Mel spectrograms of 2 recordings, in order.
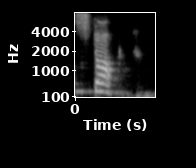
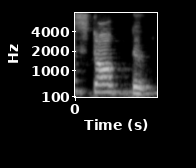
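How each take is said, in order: First: The word ends with a t sound. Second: The word ends with a d sound. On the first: The speaker calls it right. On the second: The speaker calls it wrong. "not stocked"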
